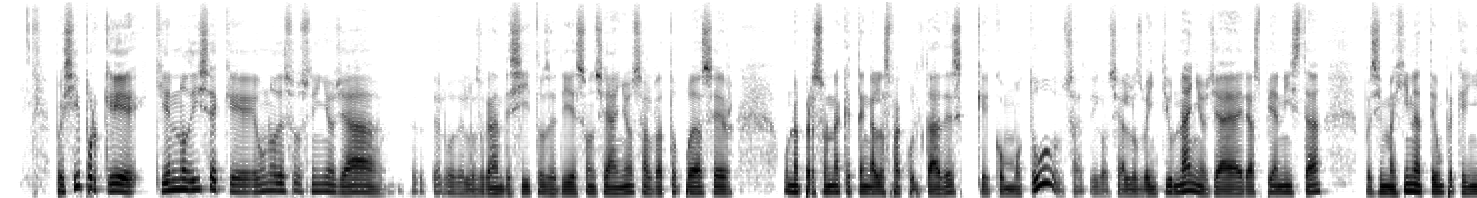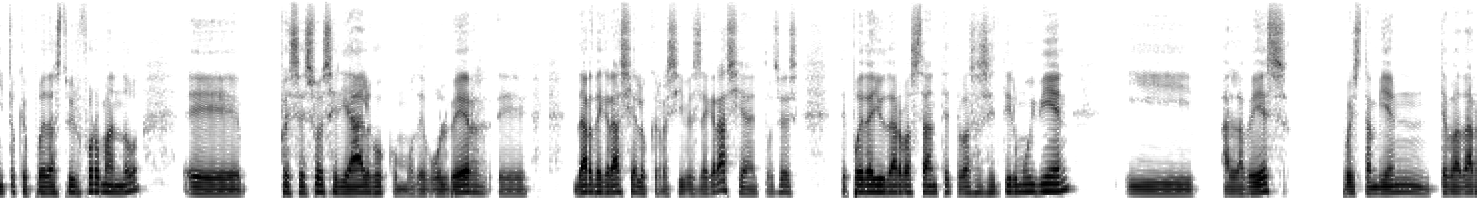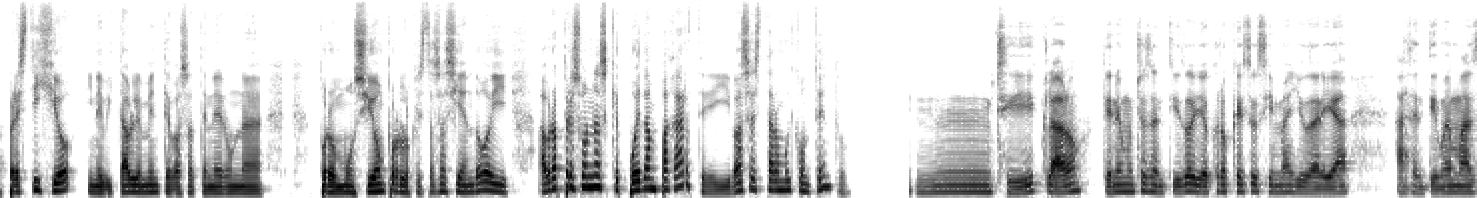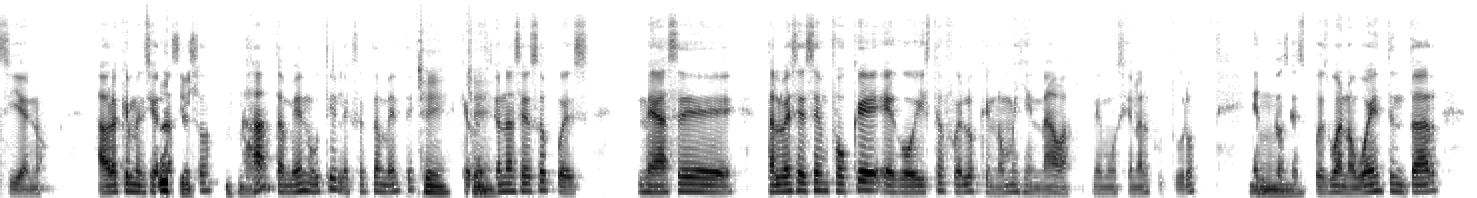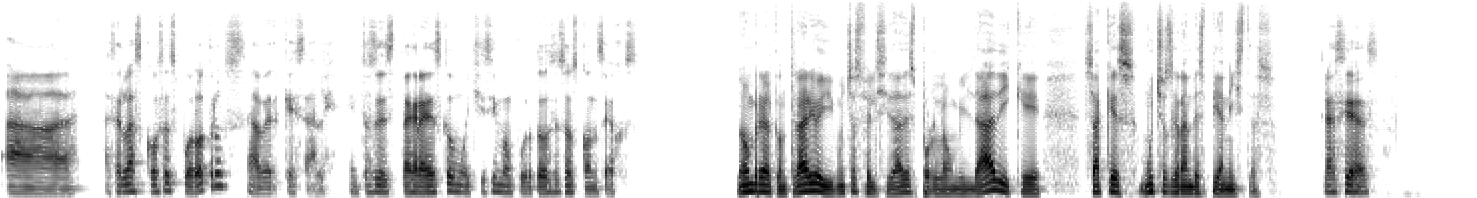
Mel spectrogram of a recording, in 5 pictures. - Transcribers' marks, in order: tapping; laughing while speaking: "Gracias"
- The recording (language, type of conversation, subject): Spanish, advice, ¿Cómo puedo encontrarle sentido a mi trabajo diario si siento que no tiene propósito?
